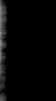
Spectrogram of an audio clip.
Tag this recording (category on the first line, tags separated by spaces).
Sound effects > Objects / House appliances
tying satin-ribbon ribbon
